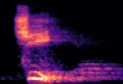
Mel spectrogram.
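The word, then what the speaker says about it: 七: How do you pronounce number seven in Chinese? Chi.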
